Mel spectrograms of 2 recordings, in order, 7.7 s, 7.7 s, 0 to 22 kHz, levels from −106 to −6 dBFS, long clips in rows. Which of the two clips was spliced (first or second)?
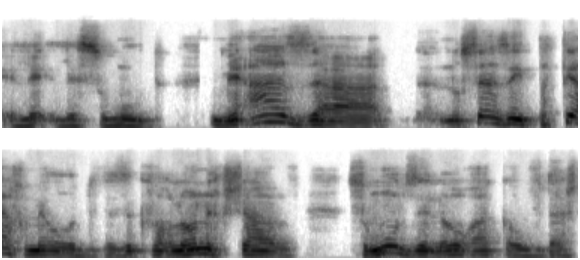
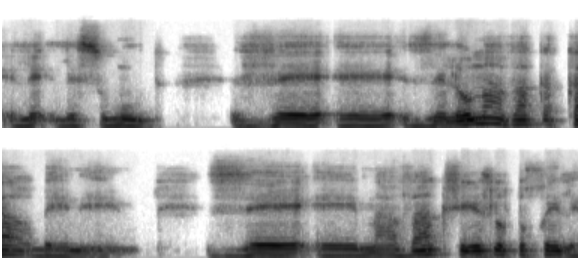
first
